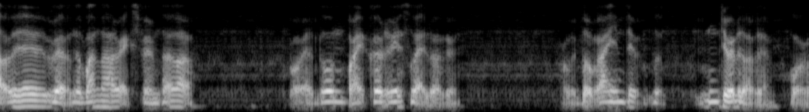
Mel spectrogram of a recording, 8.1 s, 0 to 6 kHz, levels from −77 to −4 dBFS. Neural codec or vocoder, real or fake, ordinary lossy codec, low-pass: autoencoder, 44.1 kHz, a latent of 192 numbers a frame, MeloTTS; fake; Opus, 64 kbps; 5.4 kHz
